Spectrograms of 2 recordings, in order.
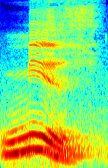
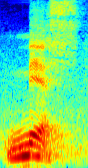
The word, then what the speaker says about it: Ms: subject ms white's brother don't forget miz it's very important you pronounce this correctly american women will get very angry if you say miss it's not miss it's miz so this is the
